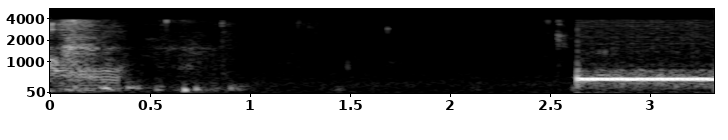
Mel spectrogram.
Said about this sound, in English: Here comes a voicemail.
